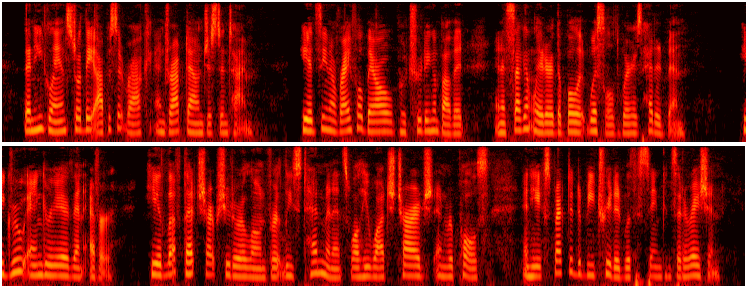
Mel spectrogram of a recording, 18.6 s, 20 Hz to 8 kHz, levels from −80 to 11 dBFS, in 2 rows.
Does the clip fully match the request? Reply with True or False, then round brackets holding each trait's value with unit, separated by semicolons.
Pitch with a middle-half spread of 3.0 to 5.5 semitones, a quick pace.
True (3.3 semitones; 215 wpm)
